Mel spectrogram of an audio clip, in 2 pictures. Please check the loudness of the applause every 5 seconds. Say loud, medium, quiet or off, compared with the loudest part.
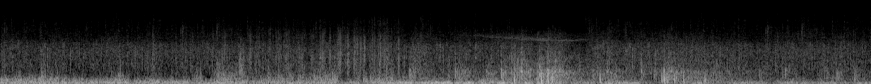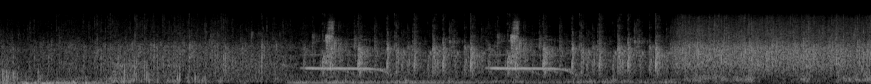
quiet, quiet, loud, loud.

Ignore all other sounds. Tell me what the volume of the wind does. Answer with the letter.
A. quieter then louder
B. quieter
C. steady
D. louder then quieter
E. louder
B.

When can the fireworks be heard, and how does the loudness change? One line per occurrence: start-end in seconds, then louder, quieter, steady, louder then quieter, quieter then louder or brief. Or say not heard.
1.3-10.5 louder then quieter.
